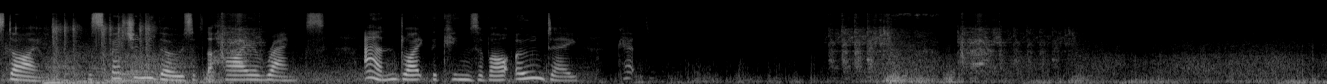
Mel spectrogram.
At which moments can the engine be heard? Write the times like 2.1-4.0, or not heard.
0.0-2.6, 8.2-11.2.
